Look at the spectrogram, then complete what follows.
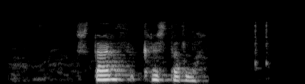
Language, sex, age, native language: Icelandic, female, 30-39, Icelandic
